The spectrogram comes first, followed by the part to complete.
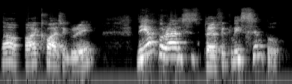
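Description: A man's voice: sits high, very animated, moderate pace, a bit bright. A man in his thirties in a play reading, playing a suave conjurer with a dry, politely mocking manner. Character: suave, wry stage conjurer trading polite barbs. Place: small room, video call.

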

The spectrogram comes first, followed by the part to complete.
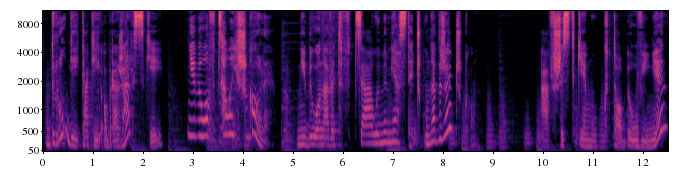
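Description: Brief: woman narrating a kids' fairy tale, leisurely and very melodic, soft music under the voice. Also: lowish voice. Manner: expressive, sing-song storytelling. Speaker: storyteller. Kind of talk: children's audiobook narration.

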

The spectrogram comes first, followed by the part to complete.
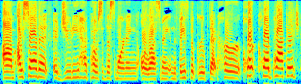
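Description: Thirties woman, chatty shop owner on a live stream, quick to laugh. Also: a little high, no room sound, low-quality recording. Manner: chatty, laughs often, jumps between topics. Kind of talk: casual live stream chat. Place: indoor sewing shop studio with bags on shelves.

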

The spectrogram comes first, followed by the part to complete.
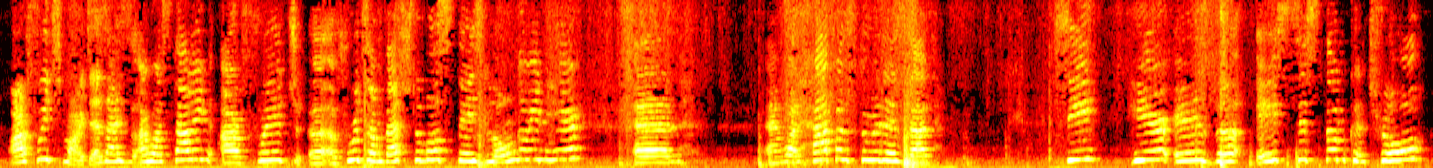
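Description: High-voiced chatty woman demonstrating kitchenware. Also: far from the mic, a little hiss or hum, poor audio. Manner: chatty and excitable, talks straight to viewers. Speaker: host selling kitchenware. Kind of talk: live cooking demonstration. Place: home kitchen, indoors. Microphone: camera across the counter.

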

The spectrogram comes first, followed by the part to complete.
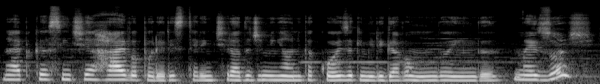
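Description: Actress as a creaky-voiced, mocking, unhinged woman. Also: mid-range voice, flat delivery, fairly quick, warm tone, faint music behind. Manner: theatrical, sardonic, musing. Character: unhinged woman recounting her cultish family's cruelty, mocking, nihilistic. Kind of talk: audio drama acting.

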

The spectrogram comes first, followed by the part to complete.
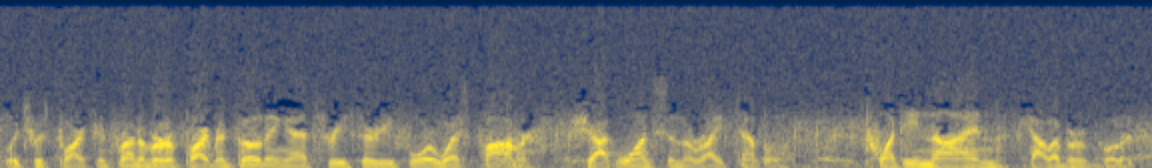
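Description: An actor playing a skeptical, terse police sergeant in a 1970s radio drama, clipped and matter-of-fact. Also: male voice, low-pitched, expressive, moderate pace. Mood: clipped, factual. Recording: dull, noisy old radio broadcast.

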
